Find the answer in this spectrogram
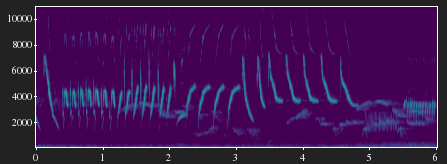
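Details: Canary song played to stir quiet canaries into answering: a quick rattling trill, slurred upward whistles, then slower clear downward sweeps spaced about three per second, fading into soft warbling.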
